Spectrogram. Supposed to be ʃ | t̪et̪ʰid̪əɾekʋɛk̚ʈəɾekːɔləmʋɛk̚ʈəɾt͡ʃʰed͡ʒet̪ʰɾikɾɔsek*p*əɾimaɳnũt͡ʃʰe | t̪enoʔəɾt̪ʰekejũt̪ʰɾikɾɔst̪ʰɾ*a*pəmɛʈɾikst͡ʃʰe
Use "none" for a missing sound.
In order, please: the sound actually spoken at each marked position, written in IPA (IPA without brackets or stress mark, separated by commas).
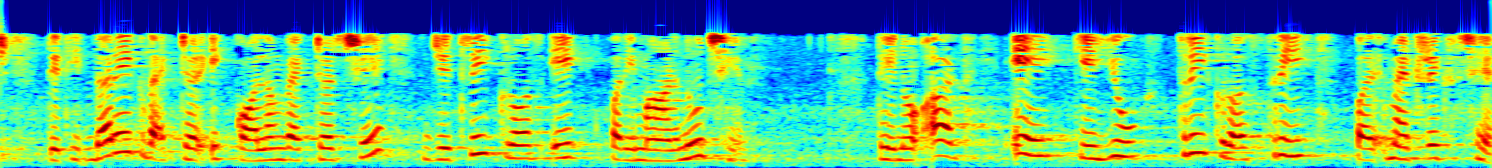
p, i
